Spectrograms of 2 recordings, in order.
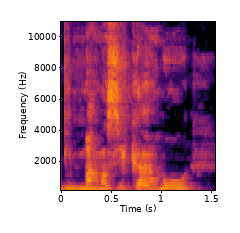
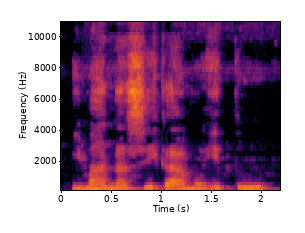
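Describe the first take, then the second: First: It sounds annoyed and reproachful. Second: It sounds soft and gentle.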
